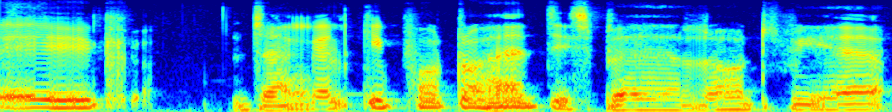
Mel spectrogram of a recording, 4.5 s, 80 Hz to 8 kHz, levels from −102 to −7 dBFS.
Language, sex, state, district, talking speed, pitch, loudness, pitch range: Maithili, male, Bihar, Supaul, 160 wpm, 150 Hz, -29 LUFS, 140-200 Hz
